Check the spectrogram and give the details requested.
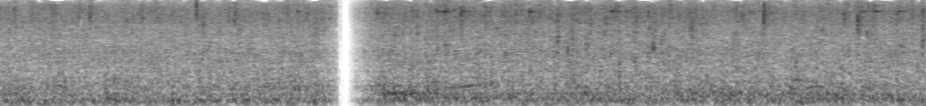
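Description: Heavy rain falling steadily as an even hiss, broken once by a split-second dropout about a third of the way through.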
